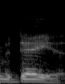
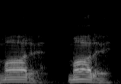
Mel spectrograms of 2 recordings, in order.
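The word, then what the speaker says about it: Madej: know who Dr Carrie Maday is I think she actually pronounces her last name Mata mate but at any rate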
